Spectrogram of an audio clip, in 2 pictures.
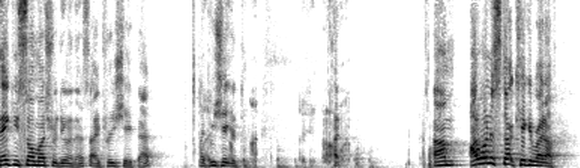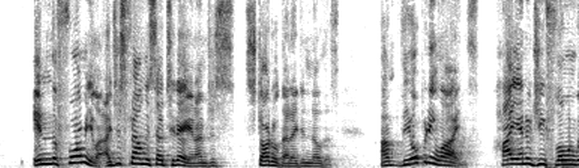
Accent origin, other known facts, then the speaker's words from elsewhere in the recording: Toronto, Ontario, Canada; I'm from Canada. I'm from Toronto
